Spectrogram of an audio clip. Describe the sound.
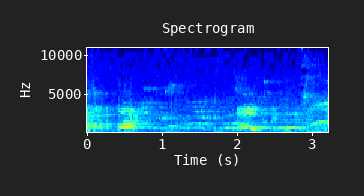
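A basketball is dribbled on court during a Spartans game, with repeated rhythmic bounces under a steady stream of talk.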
